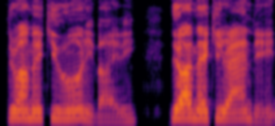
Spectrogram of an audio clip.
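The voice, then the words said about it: Attempted Austin Powers impression. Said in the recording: “I can do Austin Powers... No, I can't even do Austin Powers, man.”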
